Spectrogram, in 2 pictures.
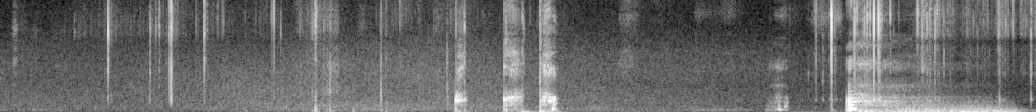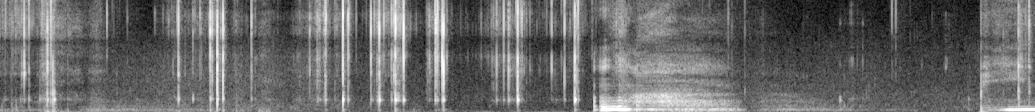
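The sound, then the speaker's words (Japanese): A sharp, crunching crack comes from teeth biting into a hard shell too tough to split with fingernails. It is a brief burst amid quiet scattered clicks and faint murmured voices. “爪では割れない。失礼します。やっぱかじるしかないよね。”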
